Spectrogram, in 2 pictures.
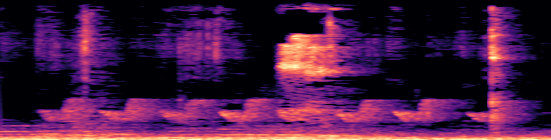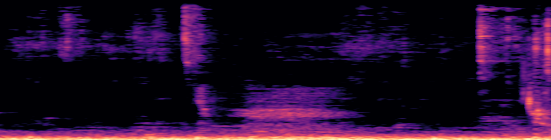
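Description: Faint bird chirping in quick repeated notes, about four a second, in two runs, the second near the end, with a few soft clicks.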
